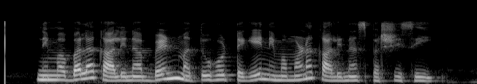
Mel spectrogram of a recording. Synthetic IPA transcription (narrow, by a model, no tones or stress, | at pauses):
nimːɐbɐlɐkaːlinɐbe̞ɳmɐt̪ːuɦɔʈːeɡe̞nimːɐmɔɳɐkaːlinɐspɐɾʂisi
